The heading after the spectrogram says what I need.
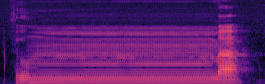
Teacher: ہم نے میم پہ غنہ کیا، کیوں کیا؟ کیونکہ تختی نمبر 13 تشدید کے قاعدے میں نون اور میم پر تشدید ہو تو غنہ ہوگا۔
